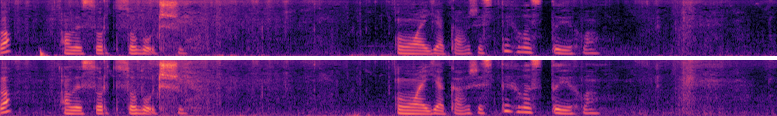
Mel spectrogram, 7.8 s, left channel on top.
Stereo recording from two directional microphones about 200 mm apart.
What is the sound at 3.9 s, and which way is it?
Speech, centre (ahead or behind).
